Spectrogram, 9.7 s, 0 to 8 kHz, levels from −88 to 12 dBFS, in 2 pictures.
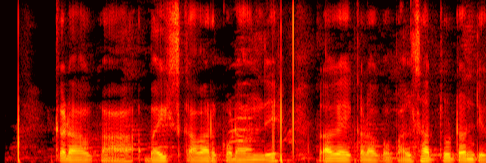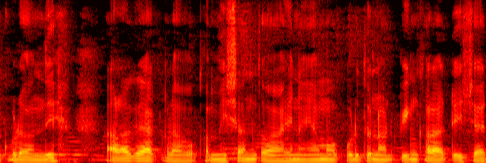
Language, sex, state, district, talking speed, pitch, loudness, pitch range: Telugu, male, Andhra Pradesh, Sri Satya Sai, 160 wpm, 105 Hz, -25 LUFS, 105-110 Hz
